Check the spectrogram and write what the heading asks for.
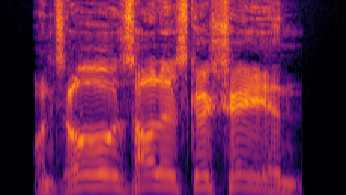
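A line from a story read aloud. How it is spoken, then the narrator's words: Roaring. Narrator (German): brüllte er und unterbrach auf diese Weise den Arteten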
